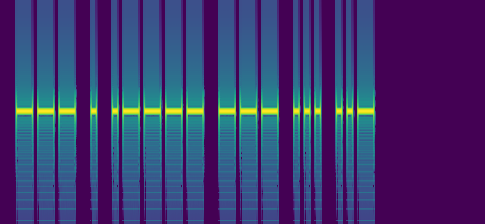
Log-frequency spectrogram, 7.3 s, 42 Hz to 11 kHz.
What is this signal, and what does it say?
Morse code, heard as a keyed tone, about 15 wpm, 700 Hz. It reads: OE1OSU
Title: DXCC-100 Call Signs - 6 Characters - Repeated 2x - 15wpm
